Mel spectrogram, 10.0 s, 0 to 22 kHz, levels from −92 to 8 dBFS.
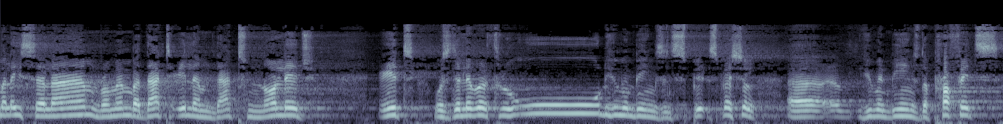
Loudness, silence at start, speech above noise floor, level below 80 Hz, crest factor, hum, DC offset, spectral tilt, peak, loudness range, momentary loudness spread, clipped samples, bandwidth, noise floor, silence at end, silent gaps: -19 LUFS; 0 s; 25 dB; -56 dBFS; 18 dB; none; under 0.1%; -4.5 dB/octave; 0 dBFS; 3 LU; 9 LU; under 0.1%; 11 kHz; -45 dBFS; 0 s; none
